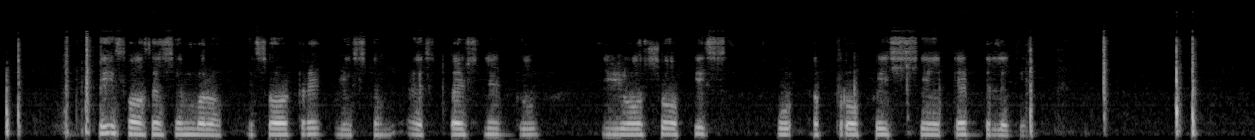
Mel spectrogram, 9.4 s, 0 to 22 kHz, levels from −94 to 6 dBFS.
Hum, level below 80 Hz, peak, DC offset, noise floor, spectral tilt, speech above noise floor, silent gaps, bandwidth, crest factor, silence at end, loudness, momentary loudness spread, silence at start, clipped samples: none; -70 dBFS; -4 dBFS; under 0.1%; -76 dBFS; -6.5 dB/octave; 47 dB; none; 7.8 kHz; 26 dB; 0.45 s; -30 LUFS; 14 LU; 0.05 s; under 0.1%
